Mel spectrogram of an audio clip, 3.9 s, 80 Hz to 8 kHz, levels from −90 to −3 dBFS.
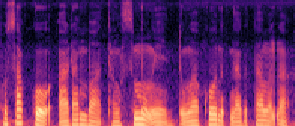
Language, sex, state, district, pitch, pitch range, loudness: Garo, male, Meghalaya, South Garo Hills, 105 Hz, 95-120 Hz, -17 LUFS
